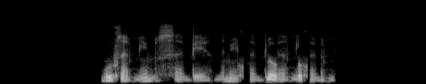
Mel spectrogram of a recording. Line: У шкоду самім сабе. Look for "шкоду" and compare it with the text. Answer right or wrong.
wrong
